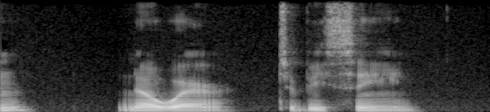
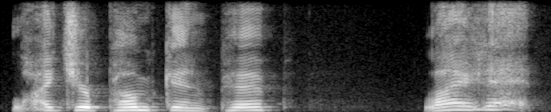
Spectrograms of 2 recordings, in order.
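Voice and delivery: much higher, loud urgent shout; urgent call; 13 semitones higher, 6 dB louder than usual. Acted. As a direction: boys urging Pipkin to relight. Boys urging Pipkin in dark.

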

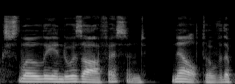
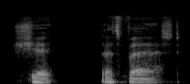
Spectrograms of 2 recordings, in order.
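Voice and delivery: softer, flat-toned and uninterested; disinterested monotone; 3 semitones lower, 8 dB quieter, much slower than usual. A narrator's reading. Dying old man watching the dead medic twitch, disinterested monotone. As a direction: say it like nothing matters anymore. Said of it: "in a disinterested monotone".

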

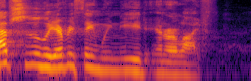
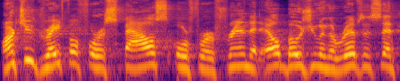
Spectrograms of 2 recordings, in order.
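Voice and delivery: ordinary talk, nothing marked

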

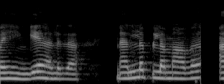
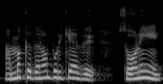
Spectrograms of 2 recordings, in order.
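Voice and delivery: ordinary delivery

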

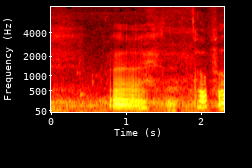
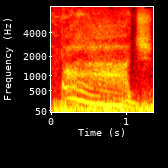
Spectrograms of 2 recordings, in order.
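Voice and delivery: a sharp, higher "Fudge!" at a lost fish; frustrated exclamation; 6 semitones higher than usual. Real, not acted. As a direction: bite off the word in annoyance.

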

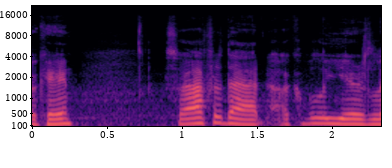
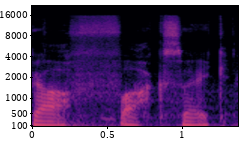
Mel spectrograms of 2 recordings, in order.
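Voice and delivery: much softer, slow muttered exasperation; exasperated groan; 3 semitones lower, 12 dB quieter, much slower than usual. Retold or imitated. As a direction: sag with defeat. Seeing package go to USPS.

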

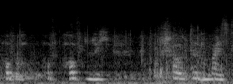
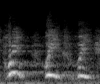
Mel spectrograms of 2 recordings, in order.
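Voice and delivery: high excited hui; excited squeal; 7 semitones higher, 6 dB louder than usual. Acted. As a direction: squeal with glee. Pumuckl sees doves coming.

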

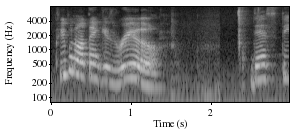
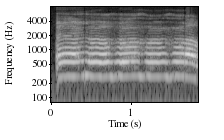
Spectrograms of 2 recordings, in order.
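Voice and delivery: mock gagging huffs; higher retching huffs; 6 semitones higher, slower than usual. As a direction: act out gagging. Gagging on dog food.

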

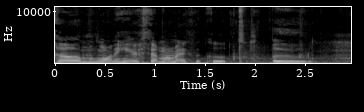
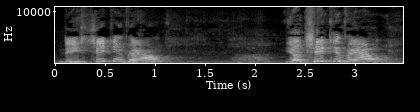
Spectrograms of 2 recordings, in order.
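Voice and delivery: calling out; 7 semitones higher than usual. Real, not acted. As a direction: shout for her from far off. Calling stepmother across farm.

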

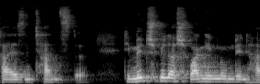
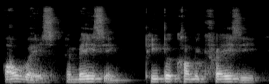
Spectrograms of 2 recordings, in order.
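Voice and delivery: robot voice. Retold or imitated. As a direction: imitate a speech computer. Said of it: "wie der Sprachcomputer von Stephen Hawking".

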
